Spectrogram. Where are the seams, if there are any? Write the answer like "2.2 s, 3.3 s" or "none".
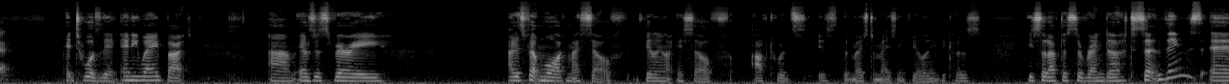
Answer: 6.3 s, 8.4 s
